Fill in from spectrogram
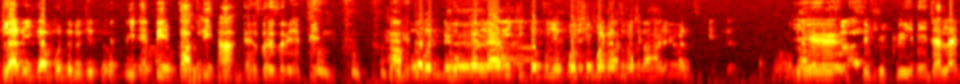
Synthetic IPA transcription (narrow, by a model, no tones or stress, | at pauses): laɾikaput̪udod͡ʒit̪uiɛpibukapliaɛsɔɾis̬aɾiɛpit̪ | bukbukanlaɾikit̪əp̬uɲapɔʃəbadat̪umat͡ʃadəpansəkit̪̚ | jəsəfikɾinid͡ʒalan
